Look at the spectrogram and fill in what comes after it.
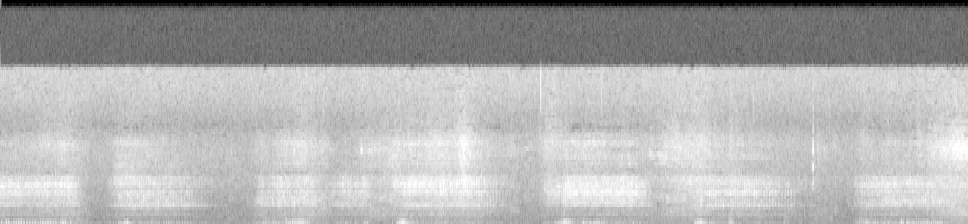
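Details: Jason snoring during an afternoon nap: soft, regular rattling noises on each breath, about five in ten seconds, with a hissing background. Light snoring.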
